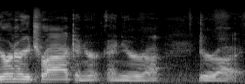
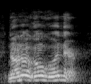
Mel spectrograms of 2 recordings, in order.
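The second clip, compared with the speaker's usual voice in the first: higher, slightly raised urgent order; urgent warning; 9 semitones higher, 4 dB louder, faster than usual. Retold or imitated. Sergeant stopping a rookie opening the door, urgent warning. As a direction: imitate a supervisor stopping someone abruptly.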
